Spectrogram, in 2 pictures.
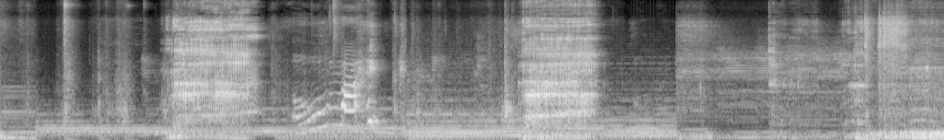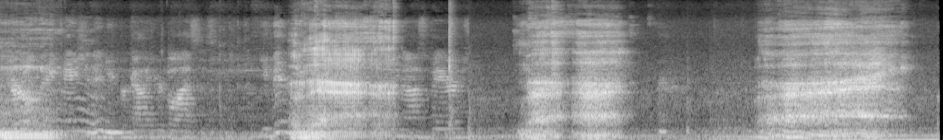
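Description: Several loud, drawn-out belches mixed with talk over background music; repeated burping.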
